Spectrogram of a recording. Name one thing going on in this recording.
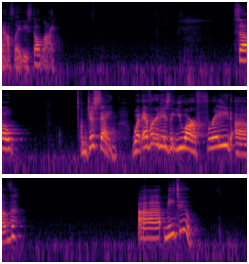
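A woman speaks calmly and close up, with pauses.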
